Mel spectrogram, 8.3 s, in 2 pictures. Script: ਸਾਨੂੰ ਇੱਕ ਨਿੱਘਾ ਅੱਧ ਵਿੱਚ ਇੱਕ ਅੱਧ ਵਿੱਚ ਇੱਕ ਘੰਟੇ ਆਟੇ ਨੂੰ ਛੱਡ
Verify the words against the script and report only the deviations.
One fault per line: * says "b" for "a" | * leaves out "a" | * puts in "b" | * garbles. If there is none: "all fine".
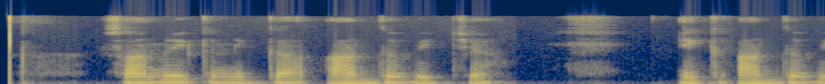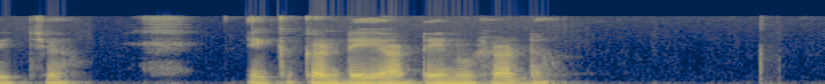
all fine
